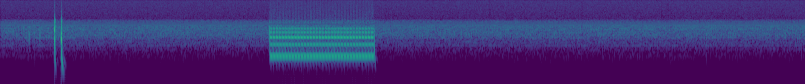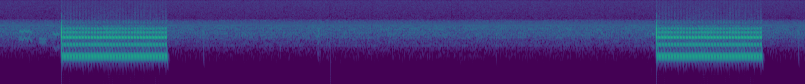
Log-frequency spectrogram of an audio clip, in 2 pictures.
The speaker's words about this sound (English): Well, that's not one of the Bell system rings, so it's independent. That's actually a fairly common ring called Kenley ring. That is my locally recorded example. The pitch is slightly different, but it's the same type.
